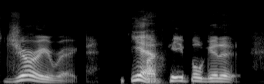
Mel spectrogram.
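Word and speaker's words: jury-rigged: that has been disabled lost overboard Etc so Jerry rigged is an acceptable pronunciation well it's the it's jury rigged yeah but people get it it's kind of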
